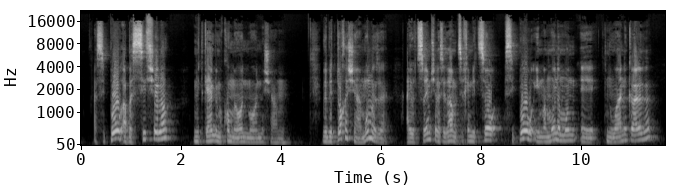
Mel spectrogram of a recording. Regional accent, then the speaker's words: Tel Aviv, Tel Aviv District, Israel; כן, אני תל אביב במקור

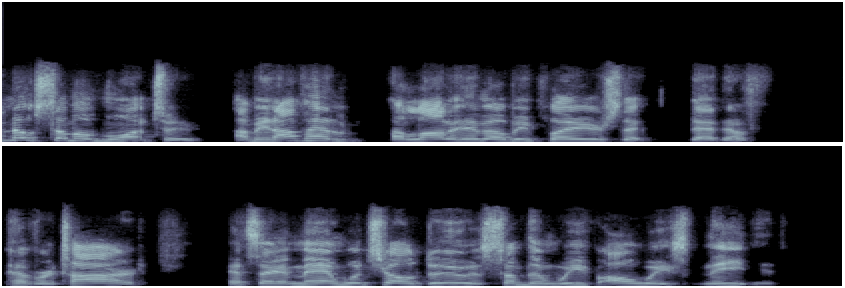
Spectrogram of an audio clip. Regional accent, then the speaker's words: Texas, United States; I know as a fan growing up in Texas, going to Texas Rangers and waiting for that autograph, and it never happened.

